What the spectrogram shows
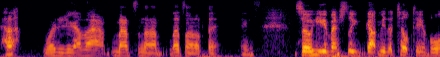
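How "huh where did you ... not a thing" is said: put-on dismissive scoff, quieter. Retelling how the cardiologist reacted to her suggested diagnosis, imitating a scoff. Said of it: "after he scoffed".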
